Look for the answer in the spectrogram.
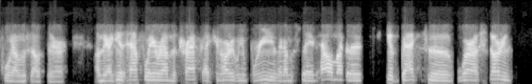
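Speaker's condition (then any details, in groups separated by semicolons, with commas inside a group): Cleft lip and palate; congenital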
